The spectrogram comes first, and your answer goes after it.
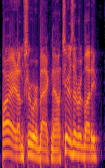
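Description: A man running a livestreamed tabletop game as game master, with excitable, profanity-laced banter. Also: mid-range voice, fast talker, music in the background. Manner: excitable, swearing, laughing banter.

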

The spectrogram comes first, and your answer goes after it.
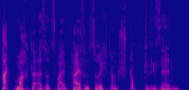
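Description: A man narrating a classic novel with expressive storytelling. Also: very deep voice, normal speed, dry recording, studio quality. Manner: expressive storytelling, voicing the characters. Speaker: audiobook narrator.

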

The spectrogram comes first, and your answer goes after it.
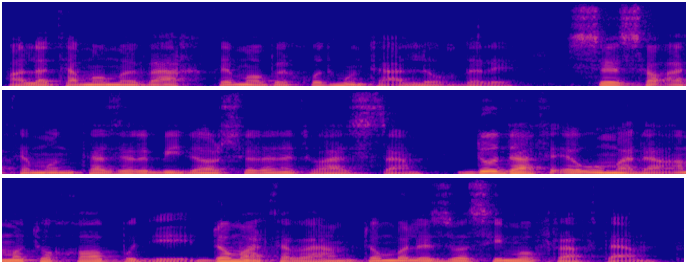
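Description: A man's voice: sits low, sing-song, few pauses, warm tone, heavily acted. A man reading the lines of an eager, talkative young friend who fusses over a sick companion in an audiobook. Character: cheerful fussing young male friend.

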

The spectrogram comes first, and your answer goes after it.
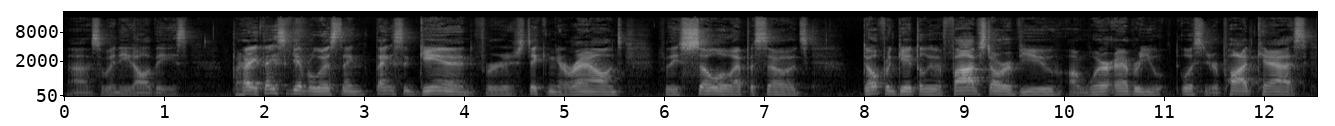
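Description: A man's voice: mid-range voice, moderate pace. A man from Texas with a Texan accent, hosting a solo podcast in a casual, chatty way and correcting himself as he goes. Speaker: podcast host.

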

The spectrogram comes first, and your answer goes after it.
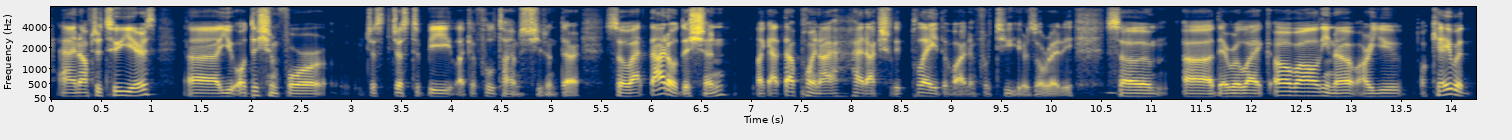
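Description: A young man from Turkey speaks with a slight British accent, his Turkish roots under it. His lowish voice has a gravelly edge, and he wanders through his points with many false starts. The sound is close and dry. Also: fairly even intonation, dry recording. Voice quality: halting, meandering delivery with frequent restarts. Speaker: guest. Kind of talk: casual chat.

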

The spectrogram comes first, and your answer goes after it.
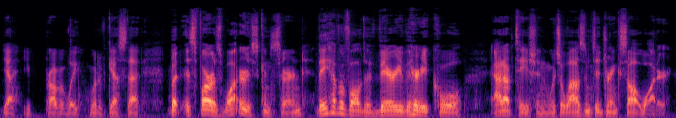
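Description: A man's voice: on the low side, lively intonation, brisk, a bit bright, no room sound. A man hosting a nature show, explaining animal facts in a casual, joking way with chatty asides. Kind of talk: casual educational podcast talk.

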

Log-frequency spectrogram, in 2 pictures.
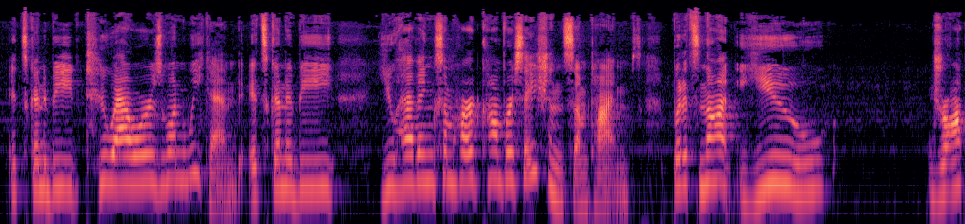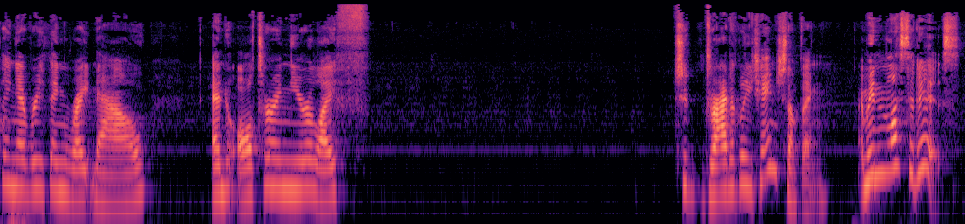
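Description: A woman's voice: fairly high pitch, animated, moderate pace, a bit bright. A woman co-hosting a podcast in casual chat, rambling with lots of filler words. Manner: chatty, lots of likes and you-knows. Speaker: podcast co-host.

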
